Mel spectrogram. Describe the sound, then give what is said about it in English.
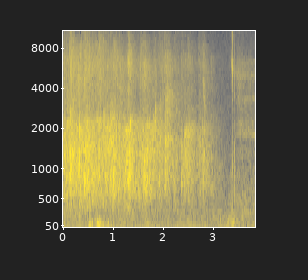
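A church audience claps for the greeters at a morning service. The dense, steady applause gradually thins and fades, with a few last claps near the end. “Can we give our greeters a hand this morning?”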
